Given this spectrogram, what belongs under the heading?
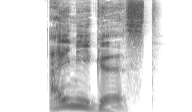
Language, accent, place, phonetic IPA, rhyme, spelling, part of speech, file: German, Germany, Berlin, [ˈaɪ̯nɪɡəst], -aɪ̯nɪɡəst, einigest, verb, De-einigest.ogg
- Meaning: second-person singular subjunctive I of einigen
